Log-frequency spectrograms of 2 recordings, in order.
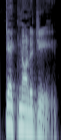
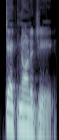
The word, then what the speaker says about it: technology: इसकी सही प्रोनाउंसिएशन है टेक्नोलॉजी। टेक्नोलॉजी। इस शब्द में 4 शब्दांश हैं। पहला शब्दांश है TECH, दूसरा शब्दांश है NOL, तीसरा शब्दांश है O और आखिरी शब्दांश है GY।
